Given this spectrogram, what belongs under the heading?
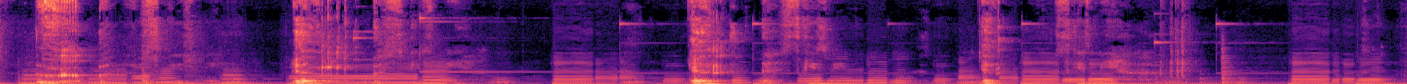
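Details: Woman's burping compilation: several loud, voiced burps in a row with music playing behind; ordinary belching.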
